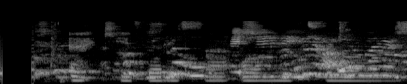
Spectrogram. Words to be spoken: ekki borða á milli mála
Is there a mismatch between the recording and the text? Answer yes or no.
no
